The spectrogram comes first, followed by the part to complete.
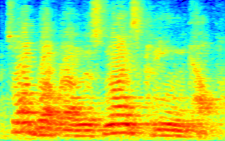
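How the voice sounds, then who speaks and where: A man's voice: mid-range voice, animated, unhurried, dark tone, highs cut off, close to an everyday voice. A man playing a jolly, bumbling Christmas wizard doing stage magic for a live audience, theatrical and chuckling. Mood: playful. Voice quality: theatrical, sing-song, chuckling. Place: stage in a hall. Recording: roomy hall, from far off.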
